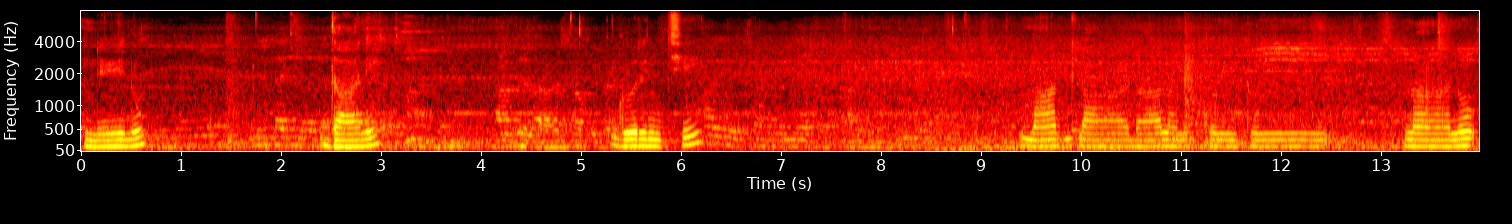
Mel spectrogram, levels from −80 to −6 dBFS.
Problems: none marked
